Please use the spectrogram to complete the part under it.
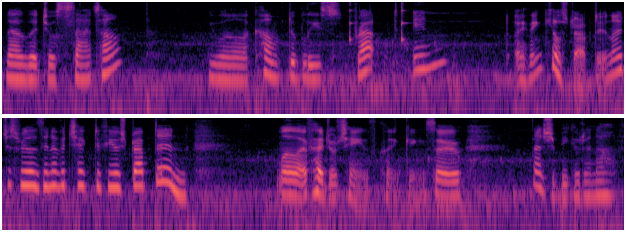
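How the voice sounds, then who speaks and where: A woman's voice: medium pitch, expressive, moderate pace, a little mellow, lightly acted. A woman voicing a gleefully unethical horse-girl scientist in an ASMR roleplay, musing in a coolly clinical, teasing manner. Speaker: streamer performing character roleplay. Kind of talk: ASMR roleplay, improvised character monologue. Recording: clear background noise.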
